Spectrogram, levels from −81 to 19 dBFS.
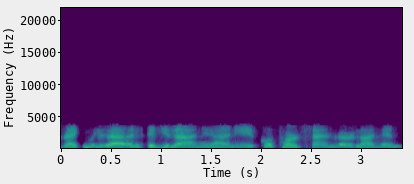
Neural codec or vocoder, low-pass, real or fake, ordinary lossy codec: codec, 16 kHz, 0.5 kbps, X-Codec, HuBERT features, trained on balanced general audio; 3.6 kHz; fake; AAC, 32 kbps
